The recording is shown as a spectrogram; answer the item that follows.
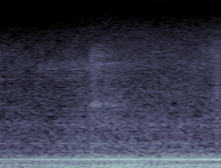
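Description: A steady low mechanical hum with a held tone in it.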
